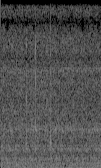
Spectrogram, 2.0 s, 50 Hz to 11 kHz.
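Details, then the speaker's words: 2024 Chevy Silverado 2500HD, 6.6L L5P Duramax diesel, just started after fuel filter and billet housing replacement and priming: low, quiet, even rumble with no knocks or misses; smooth idle. "I don't hear it going again this time, so I'm gonna go ahead and start it up now. Foot on the brake. Cranked right up."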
